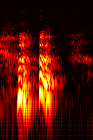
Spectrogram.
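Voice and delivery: a sudden loud laugh, high and bright; burst of real laughter. Real, not acted. Mother cracks up at her son's answer, a loud real laugh. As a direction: laugh out loud, caught off guard.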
